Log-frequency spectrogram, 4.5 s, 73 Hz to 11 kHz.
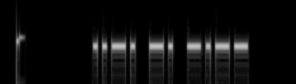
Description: Morse code, heard as a keyed tone, about 17 wpm, 700 Hz. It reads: FNY
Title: USA Call Sign Postfixes - 3 Letters 17wpm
